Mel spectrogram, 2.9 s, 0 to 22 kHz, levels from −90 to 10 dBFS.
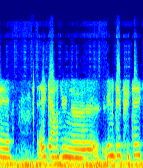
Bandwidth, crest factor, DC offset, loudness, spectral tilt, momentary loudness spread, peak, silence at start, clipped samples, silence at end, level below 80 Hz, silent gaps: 10.5 kHz; 10 dB; under 0.1%; -18 LUFS; -7 dB/octave; 7 LU; -6 dBFS; 0 s; under 0.1%; 0 s; -22 dBFS; none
